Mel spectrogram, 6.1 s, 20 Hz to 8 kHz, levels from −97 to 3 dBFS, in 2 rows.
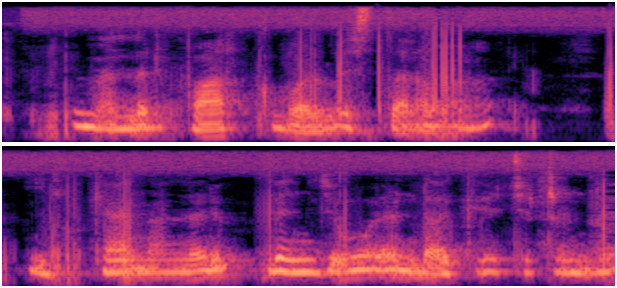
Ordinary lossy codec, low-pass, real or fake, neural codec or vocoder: AAC, 32 kbps; 7.2 kHz; real; none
